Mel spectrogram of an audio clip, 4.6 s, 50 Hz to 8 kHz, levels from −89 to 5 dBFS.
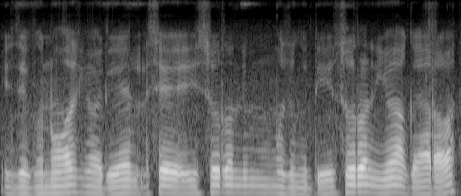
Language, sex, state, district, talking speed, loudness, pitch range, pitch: Chakma, male, Tripura, Dhalai, 115 wpm, -18 LUFS, 100-110 Hz, 105 Hz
